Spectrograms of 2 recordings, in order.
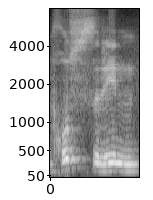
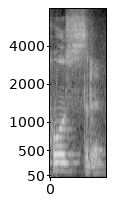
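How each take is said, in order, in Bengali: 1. শব্দটির শেষে একটি যোগ করা 'in' ধ্বনি আছে। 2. শব্দটি 'r' ধ্বনিতে হঠাৎ শেষ হয়।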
